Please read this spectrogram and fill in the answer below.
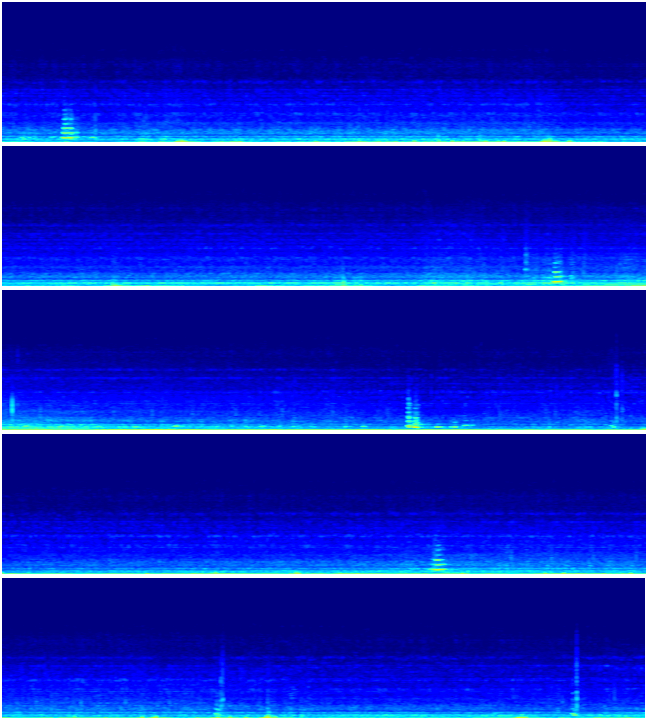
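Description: Steady low rumble of a moving ride along a paved street, growing louder and deeper for several seconds in the middle, with a few short squeaks now and then.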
